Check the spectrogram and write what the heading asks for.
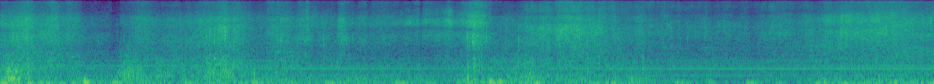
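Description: Ripstop nylon fabric rustling and swishing in irregular swells as a sewn underquilt shell is pulled and turned right side out by hand, over a faint steady hum.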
